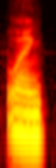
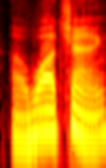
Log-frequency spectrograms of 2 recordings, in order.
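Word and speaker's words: Wah Chang: communicators now using this pencil box is why Wang I'm trying to say his name correctly. Wa Chang, thank you.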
